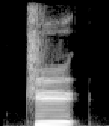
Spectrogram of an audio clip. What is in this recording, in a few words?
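"zhi1", Mandarin Chinese; 只; …匹（小動物、昆虫、ペアの片割れ）; dictionary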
